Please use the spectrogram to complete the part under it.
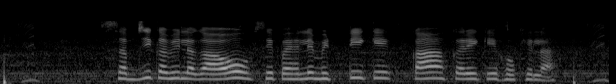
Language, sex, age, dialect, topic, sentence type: Bhojpuri, female, <18, Western, agriculture, question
